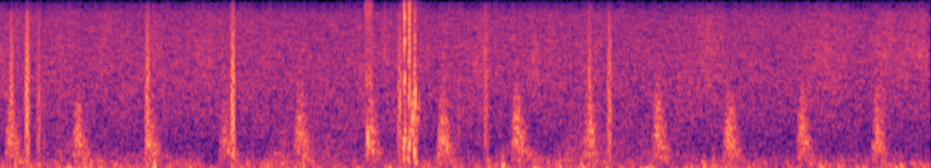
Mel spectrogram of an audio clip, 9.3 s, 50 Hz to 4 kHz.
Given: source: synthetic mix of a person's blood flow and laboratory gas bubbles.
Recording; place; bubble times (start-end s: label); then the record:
Doppler ultrasound of blood flow; subclavian vein
3.67-3.75 s: bubbles
4.02-4.23 s: bubbles
From the record:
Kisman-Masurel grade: 223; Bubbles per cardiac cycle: several, 3 to 8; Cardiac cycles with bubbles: 10 to 50%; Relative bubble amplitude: loud (0.450 to 0.775); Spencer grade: 2 (many but less than half of the cardiac periods contain bubble signals, singularly or in groups); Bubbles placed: anywhere in the cardiac cycle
